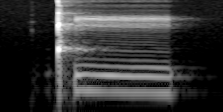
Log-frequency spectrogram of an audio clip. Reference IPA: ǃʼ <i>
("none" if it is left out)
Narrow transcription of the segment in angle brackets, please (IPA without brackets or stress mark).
iː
